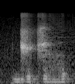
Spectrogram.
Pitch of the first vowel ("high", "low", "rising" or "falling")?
high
